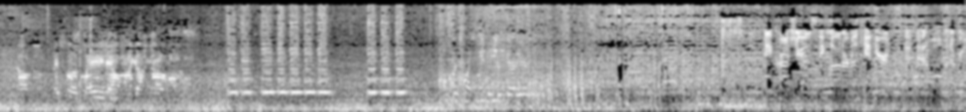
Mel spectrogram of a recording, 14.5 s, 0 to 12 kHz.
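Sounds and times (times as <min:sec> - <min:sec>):
loud traffic rumble: 0:00.0 - 0:14.4
people talking: 0:00.3 - 0:02.9, 0:06.6 - 0:08.2, 0:10.8 - 0:14.4
car horns honking: 0:03.3 - 0:06.6, 0:09.2 - 0:14.4.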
